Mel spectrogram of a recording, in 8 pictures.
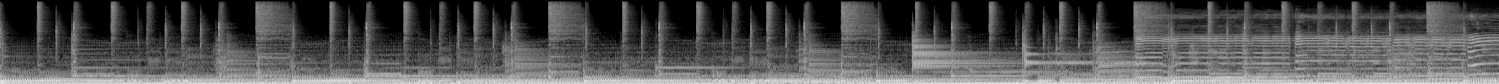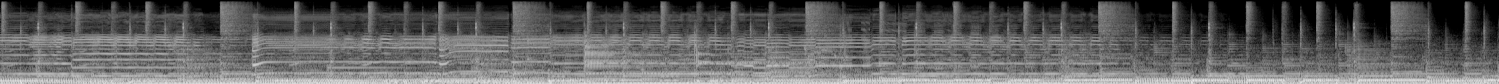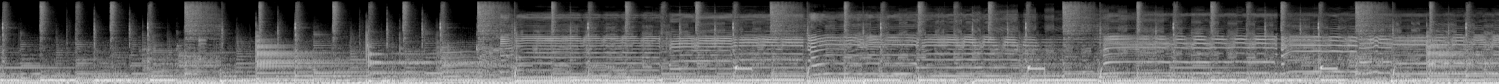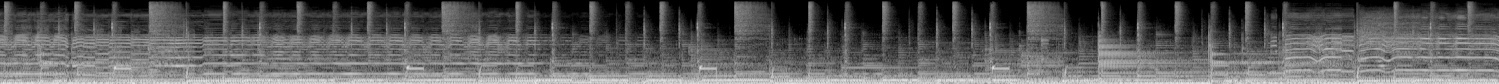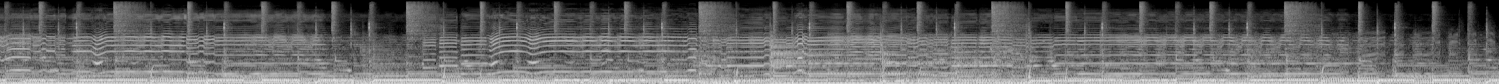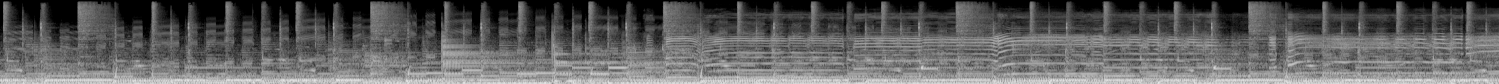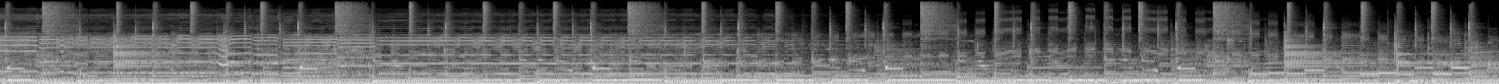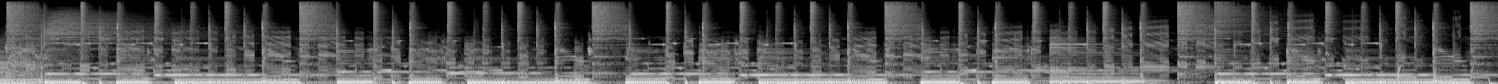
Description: sax and flute
signature bass grooves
